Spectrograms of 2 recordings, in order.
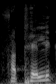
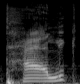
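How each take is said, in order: First: The word begins with an f sound. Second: The word begins with a t sound. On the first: The speaker calls it wrong. "फथेलिक नहीं पढ़ा जाता है इसको" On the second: The speaker calls it right. "इसको पढ़ा जाता है थैलिक acid"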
